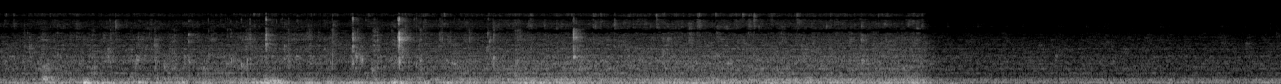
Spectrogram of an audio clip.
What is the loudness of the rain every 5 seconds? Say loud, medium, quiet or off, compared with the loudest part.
loud, loud, medium.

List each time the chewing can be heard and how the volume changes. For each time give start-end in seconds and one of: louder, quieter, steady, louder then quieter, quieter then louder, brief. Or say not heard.
0.2-5.8 louder then quieter.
